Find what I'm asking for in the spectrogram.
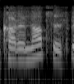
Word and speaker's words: codonopsis: And a thing called codonopsis, C-O-D-O-N-O-P-S-I-S, codonopsis.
